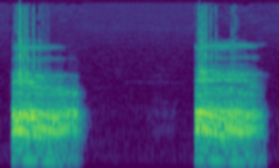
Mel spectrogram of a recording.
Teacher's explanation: If you look at the diagram that is given in the extreme right corner, you could find that the vowel is articulated when the tongue is almost at rest in the open position. It's the back part of the tongue that is used, and the lips are unrounded when the sound is pronounced.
